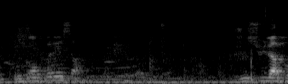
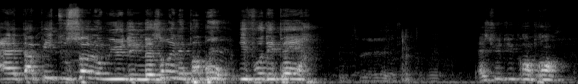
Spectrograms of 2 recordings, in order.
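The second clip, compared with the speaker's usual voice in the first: raised, insistent sermon voice; fervent preaching; 7 semitones higher, 9 dB louder than usual. Real, not acted. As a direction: press the congregation hard, phrase after phrase. Preaches unity to the church. (prédication fervente et insistante)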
